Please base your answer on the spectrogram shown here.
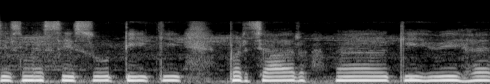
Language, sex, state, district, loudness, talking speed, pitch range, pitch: Hindi, female, Bihar, Vaishali, -11 LUFS, 110 wpm, 175-185 Hz, 185 Hz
